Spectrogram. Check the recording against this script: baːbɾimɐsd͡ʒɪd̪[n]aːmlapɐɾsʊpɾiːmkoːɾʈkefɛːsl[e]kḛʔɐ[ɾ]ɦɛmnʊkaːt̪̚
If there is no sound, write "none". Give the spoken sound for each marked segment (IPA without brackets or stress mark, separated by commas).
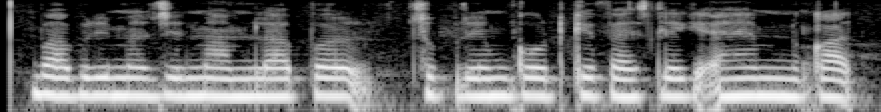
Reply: m, e, none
